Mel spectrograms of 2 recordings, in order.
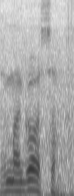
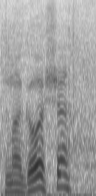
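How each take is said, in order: First: The middle consonant is a plain 's' sound. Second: The middle consonant is an 'sh' sound. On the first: The speaker calls it right. "the proper pronunciation is Magosa" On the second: The speaker calls it wrong. "not Magosha"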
